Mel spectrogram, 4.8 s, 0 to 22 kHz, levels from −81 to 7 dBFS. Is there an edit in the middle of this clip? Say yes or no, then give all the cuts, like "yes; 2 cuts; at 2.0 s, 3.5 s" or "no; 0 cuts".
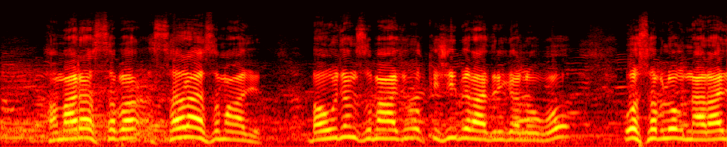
no; 0 cuts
